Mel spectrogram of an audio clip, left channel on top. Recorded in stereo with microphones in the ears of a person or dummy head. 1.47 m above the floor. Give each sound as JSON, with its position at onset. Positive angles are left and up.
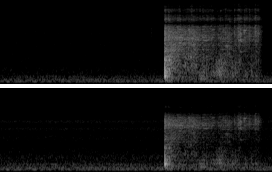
{"t": 1.6, "sound": "breaking glass", "side_deg": 20}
